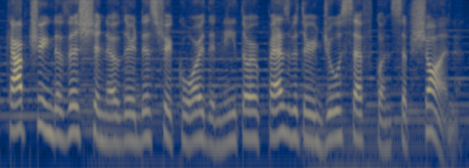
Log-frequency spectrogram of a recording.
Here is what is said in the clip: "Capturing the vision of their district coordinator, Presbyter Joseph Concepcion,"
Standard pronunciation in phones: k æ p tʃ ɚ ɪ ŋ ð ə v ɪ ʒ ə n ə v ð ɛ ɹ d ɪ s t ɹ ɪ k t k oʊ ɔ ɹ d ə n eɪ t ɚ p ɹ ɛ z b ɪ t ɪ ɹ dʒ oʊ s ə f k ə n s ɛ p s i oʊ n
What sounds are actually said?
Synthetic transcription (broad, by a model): k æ p tʃ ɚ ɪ ŋ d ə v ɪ ʃ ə n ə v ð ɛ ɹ d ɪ s t ɹ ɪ k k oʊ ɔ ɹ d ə n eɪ t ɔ p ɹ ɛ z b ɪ t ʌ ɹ dʒ oʊ s ə f k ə n s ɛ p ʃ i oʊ n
